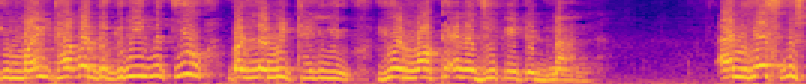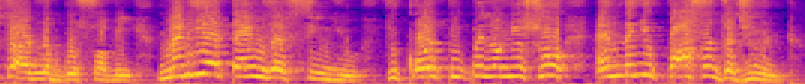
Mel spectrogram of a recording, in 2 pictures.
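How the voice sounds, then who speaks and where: Someone shouts at a fairly quick pace. Noticeable background noise runs underneath. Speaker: political commentary vlogger. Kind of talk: opinion rant. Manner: shouting; animated.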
